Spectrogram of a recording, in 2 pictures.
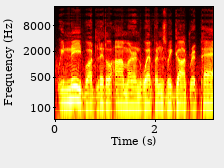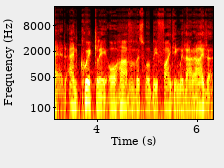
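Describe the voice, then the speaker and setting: A man's voice: lowish voice, normal speed, a bit bright, slight background noise, lightly acted. An actor playing a worried, blunt middle-aged male village mayor in a fantasy game, talking in a weary, pleading way. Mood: weary urgent.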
